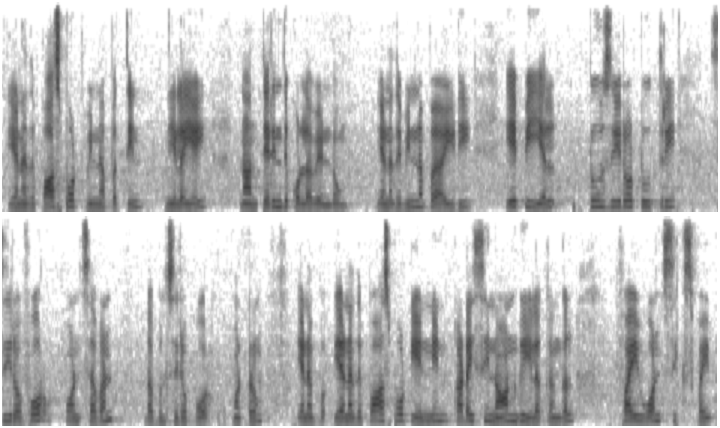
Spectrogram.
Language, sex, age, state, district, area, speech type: Tamil, female, 30-45, Tamil Nadu, Ranipet, urban, read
